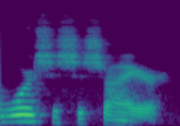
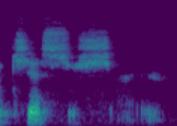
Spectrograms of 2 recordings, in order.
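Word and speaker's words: Worcestershire: we're going into the worship shire yes that's how i say it and i think that's how it said i don't think it's so hard to say but i do all syllables we're chester shire anyway just a little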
